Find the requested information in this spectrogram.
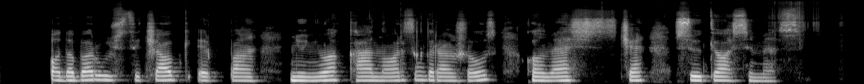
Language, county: Lithuanian, Vilnius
